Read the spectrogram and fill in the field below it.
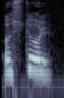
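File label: "ustul" nominative, Archi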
